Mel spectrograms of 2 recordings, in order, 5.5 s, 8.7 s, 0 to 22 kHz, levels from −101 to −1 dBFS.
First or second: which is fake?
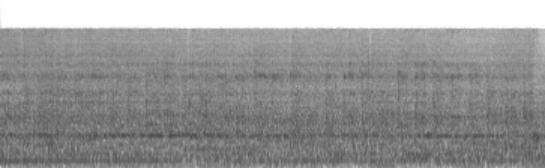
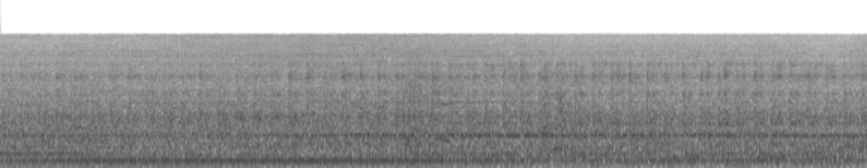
first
